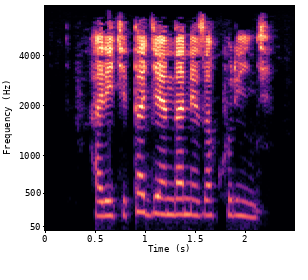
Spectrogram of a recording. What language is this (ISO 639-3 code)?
kin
